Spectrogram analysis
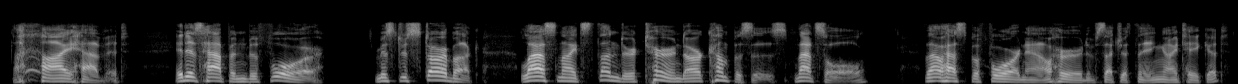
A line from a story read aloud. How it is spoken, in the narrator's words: the old man, with a rigid laugh, exclaimed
